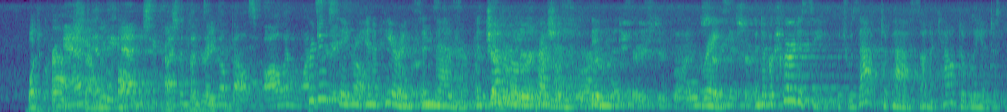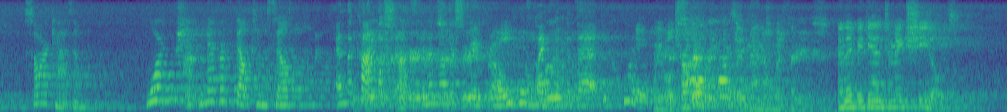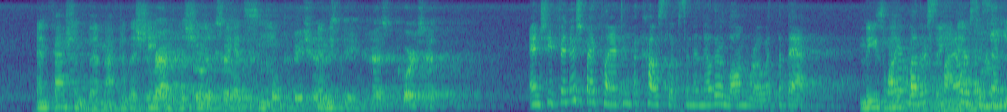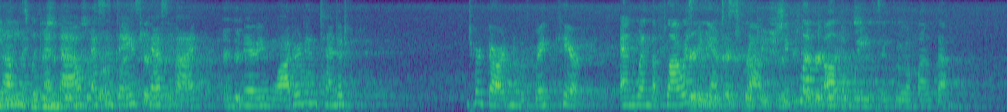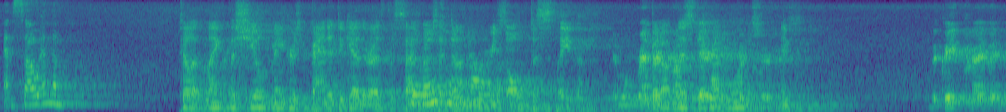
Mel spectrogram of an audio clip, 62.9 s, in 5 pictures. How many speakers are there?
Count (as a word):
five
